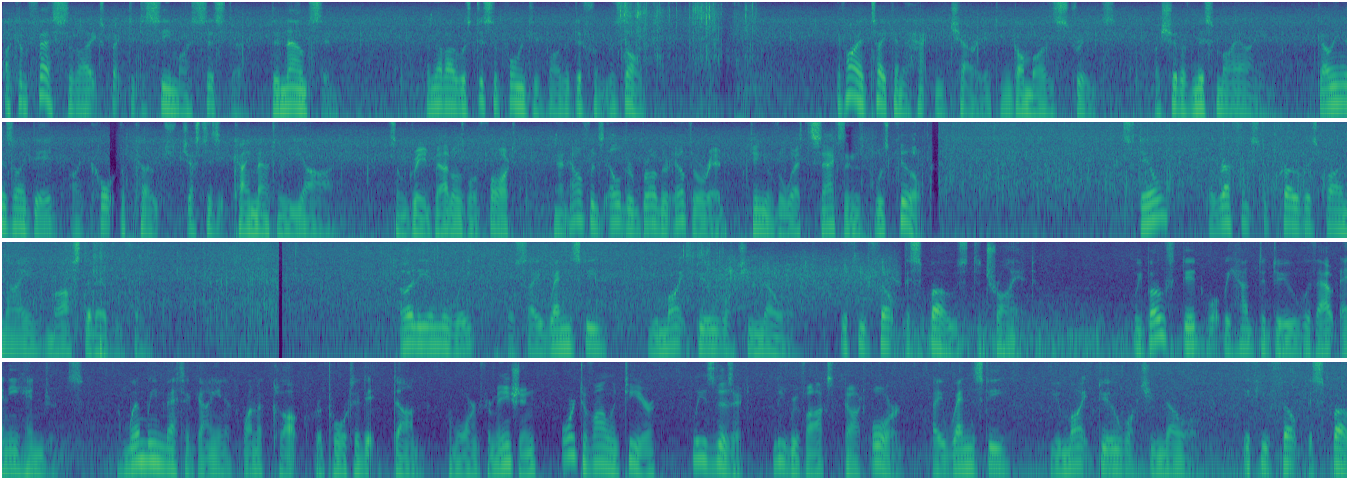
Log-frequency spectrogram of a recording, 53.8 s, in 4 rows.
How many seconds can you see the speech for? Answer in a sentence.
You can hear the speech for 46 seconds altogether.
